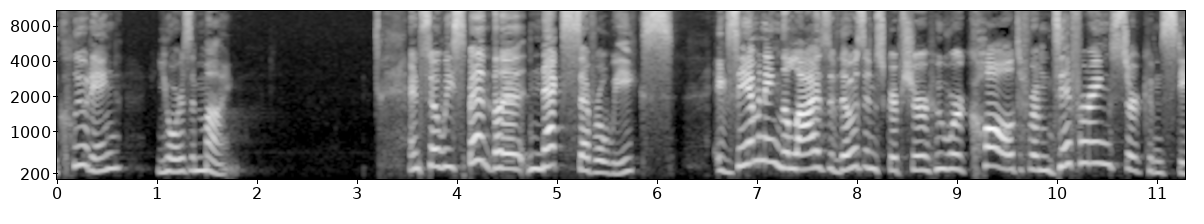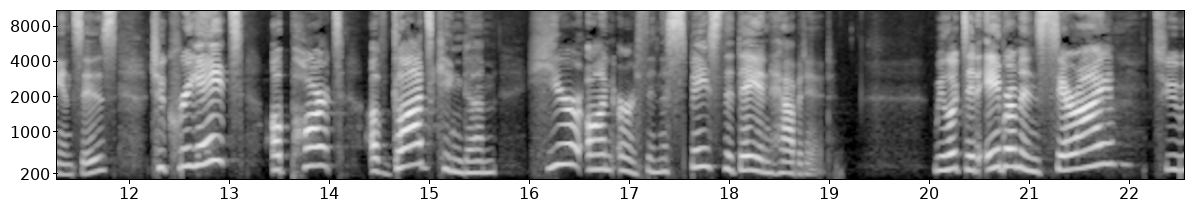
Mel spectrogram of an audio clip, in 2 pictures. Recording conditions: large echoing room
